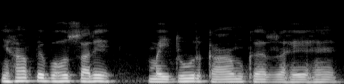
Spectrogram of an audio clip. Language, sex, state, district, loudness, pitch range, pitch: Hindi, male, Jharkhand, Ranchi, -14 LUFS, 120-145 Hz, 135 Hz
